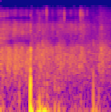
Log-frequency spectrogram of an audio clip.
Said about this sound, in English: There you go. There we go. Just clap for everybody.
